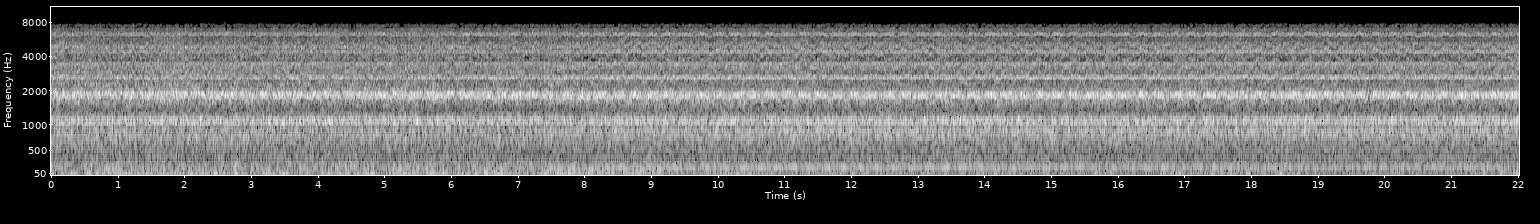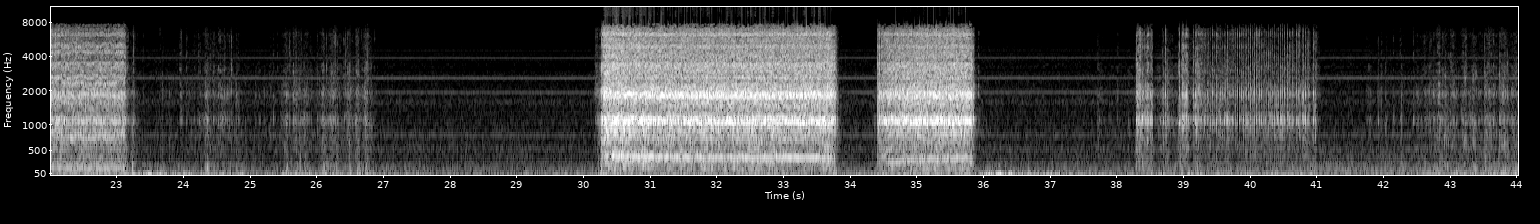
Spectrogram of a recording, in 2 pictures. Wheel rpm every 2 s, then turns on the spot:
240, 240, 230, 230, 230, 230, 230, 230, 230, 230, 230, 150, 0, 10, 0, 200, 210, 150, 20, 10, 10, 20.
38-40 42-44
